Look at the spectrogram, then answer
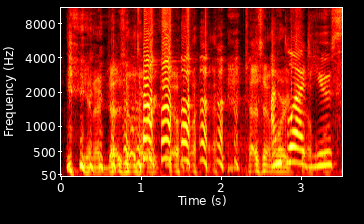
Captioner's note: chuckles; more laughter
